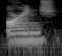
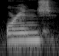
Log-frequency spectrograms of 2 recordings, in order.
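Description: First: It is said with a New Jersey accent. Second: It is said in a standard accent. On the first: "I think that's like a Jersey thing mostly" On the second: "instead of orange"

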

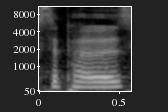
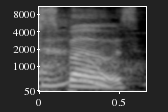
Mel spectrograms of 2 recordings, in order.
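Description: First: The word has two full syllables. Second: The first vowel is dropped, leaving one syllable. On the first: "instead of saying suppose" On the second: "or spose. That's what he would always say"

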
